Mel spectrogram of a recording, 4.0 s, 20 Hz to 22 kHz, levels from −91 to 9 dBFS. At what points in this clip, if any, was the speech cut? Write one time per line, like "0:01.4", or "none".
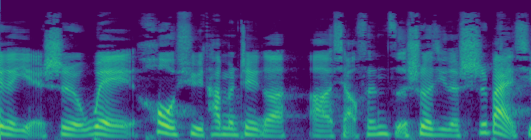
none

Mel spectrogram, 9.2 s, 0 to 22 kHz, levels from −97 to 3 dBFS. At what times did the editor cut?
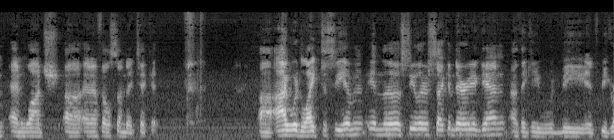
0:03.7

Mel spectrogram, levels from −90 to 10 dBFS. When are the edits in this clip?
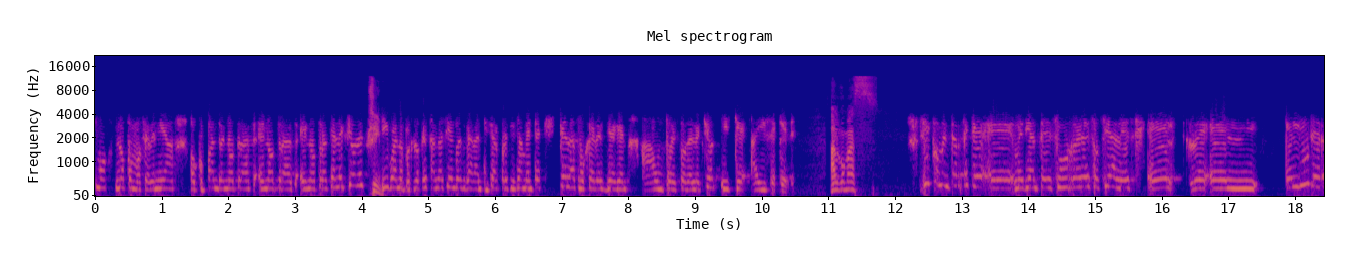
none

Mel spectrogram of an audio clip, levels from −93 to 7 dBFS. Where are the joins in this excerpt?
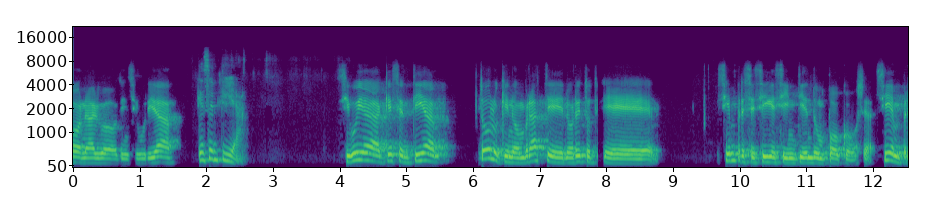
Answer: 0:01.8
0:06.1
0:07.8

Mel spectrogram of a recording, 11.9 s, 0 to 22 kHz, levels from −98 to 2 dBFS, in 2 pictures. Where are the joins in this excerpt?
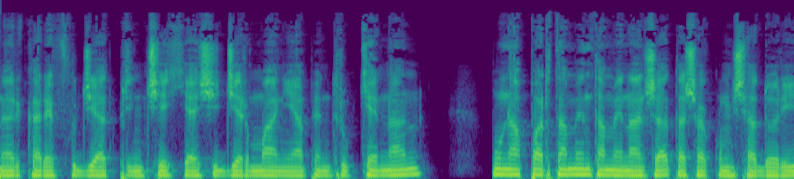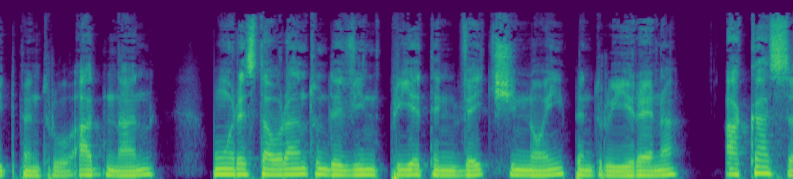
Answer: none

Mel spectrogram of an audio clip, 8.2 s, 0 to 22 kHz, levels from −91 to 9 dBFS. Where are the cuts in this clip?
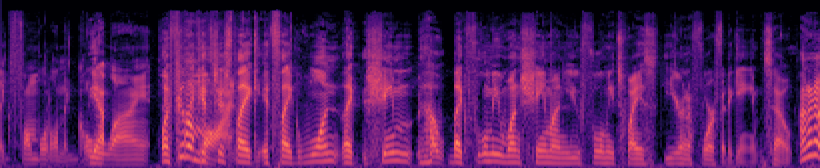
0:01.5

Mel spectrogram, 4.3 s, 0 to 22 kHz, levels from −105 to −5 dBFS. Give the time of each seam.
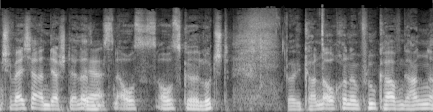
0:02.9

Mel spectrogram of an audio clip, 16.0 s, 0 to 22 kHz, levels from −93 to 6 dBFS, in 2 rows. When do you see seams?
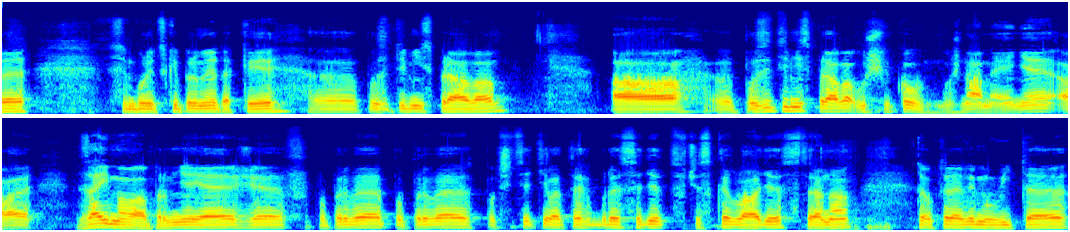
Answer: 0:14.9

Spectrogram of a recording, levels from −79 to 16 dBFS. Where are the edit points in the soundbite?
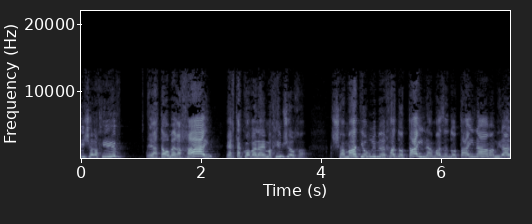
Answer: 0:00.9
0:02.3

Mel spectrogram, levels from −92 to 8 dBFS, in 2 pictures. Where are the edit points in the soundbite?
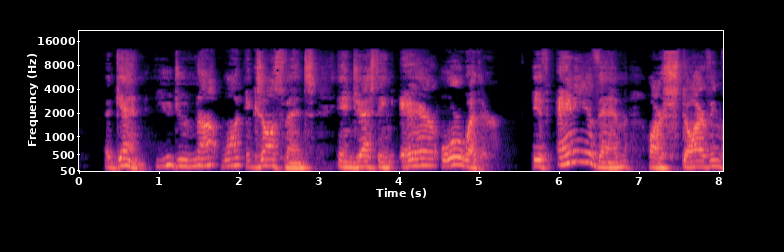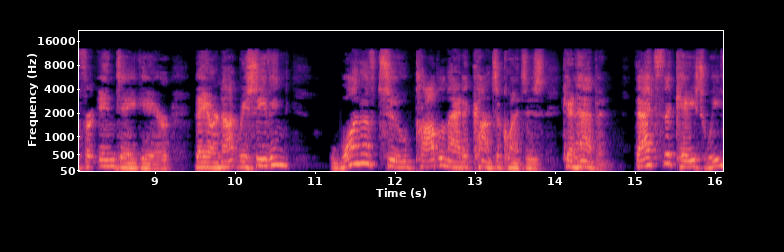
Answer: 0:05.5
0:14.8

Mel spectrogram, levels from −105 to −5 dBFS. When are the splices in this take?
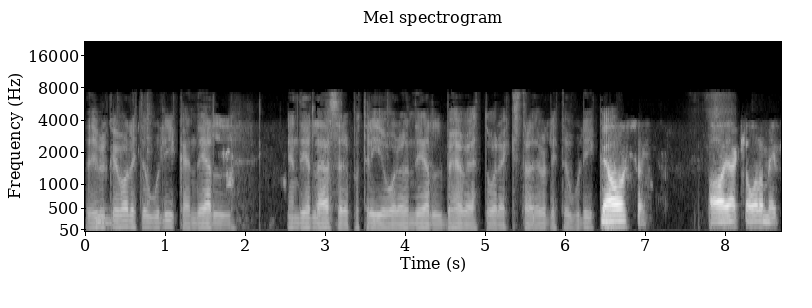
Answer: none

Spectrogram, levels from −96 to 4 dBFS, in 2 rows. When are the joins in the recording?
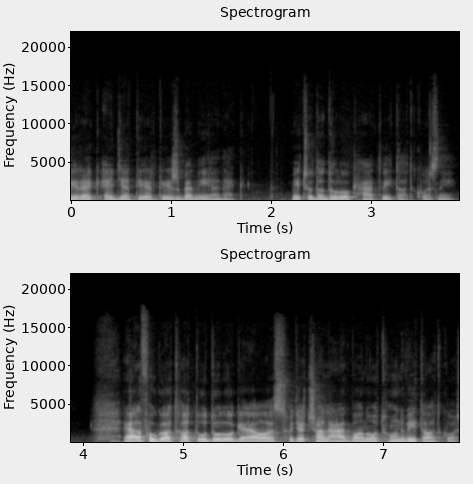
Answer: none

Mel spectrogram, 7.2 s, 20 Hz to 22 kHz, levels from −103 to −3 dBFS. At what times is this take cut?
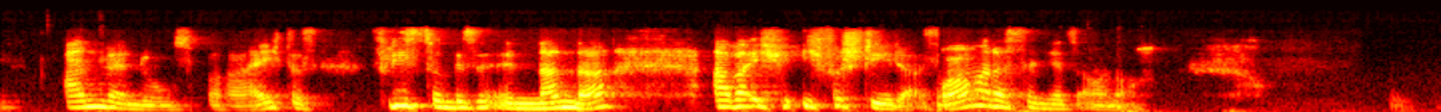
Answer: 0:04.7

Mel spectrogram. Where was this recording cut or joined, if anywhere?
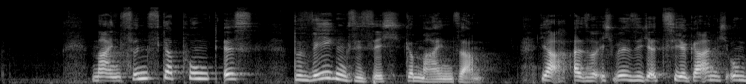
none

